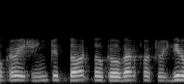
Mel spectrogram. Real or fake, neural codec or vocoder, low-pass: fake; autoencoder, 22.05 kHz, a latent of 192 numbers a frame, VITS, trained on one speaker; 7.2 kHz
